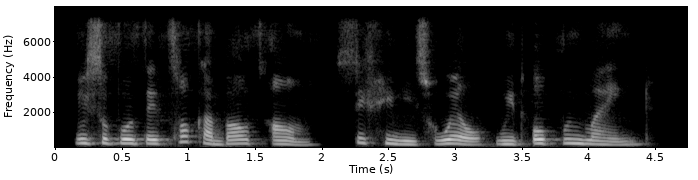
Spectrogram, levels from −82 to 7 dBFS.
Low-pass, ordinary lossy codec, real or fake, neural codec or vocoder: 7.2 kHz; none; fake; codec, 16 kHz, 0.8 kbps, ZipCodec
